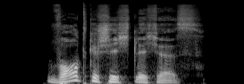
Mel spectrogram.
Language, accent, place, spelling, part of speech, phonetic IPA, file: German, Germany, Berlin, wortgeschichtliches, adjective, [ˈvɔʁtɡəˌʃɪçtlɪçəs], De-wortgeschichtliches.ogg
- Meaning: strong/mixed nominative/accusative neuter singular of wortgeschichtlich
